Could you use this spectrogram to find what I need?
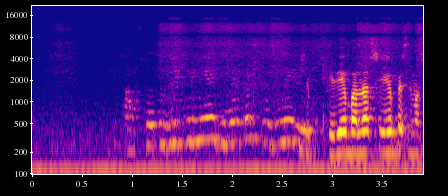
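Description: An elderly woman talks nearby.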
